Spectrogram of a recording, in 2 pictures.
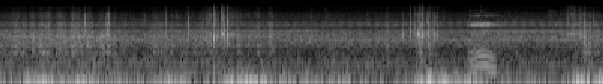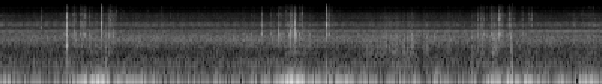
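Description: Metal pliers and a fish gripper click and clack.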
